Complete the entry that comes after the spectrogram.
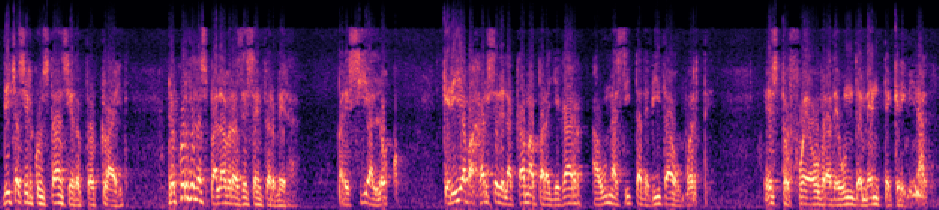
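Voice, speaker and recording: An actor playing a pompous, harried police inspector in a melodramatic radio serial, with declamatory delivery. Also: male voice, fairly low pitch, animated, normal speed, natural voice. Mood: confident. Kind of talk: melodramatic Spanish-language radio serial acting. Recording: noisy radio serial recording.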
